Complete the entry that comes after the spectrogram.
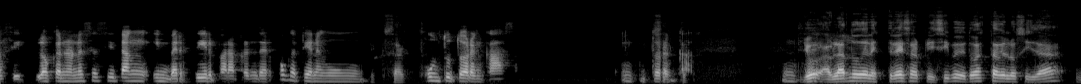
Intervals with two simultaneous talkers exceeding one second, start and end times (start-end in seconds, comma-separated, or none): none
